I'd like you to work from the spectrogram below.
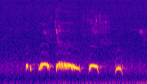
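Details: Spotted dove lure call, used to stir captive doves into cooing: one phrase of two short clipped notes, a pair of hollow arched coos, a long drawn falling coo, then two separate rounded coos, over quiet low background hum.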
